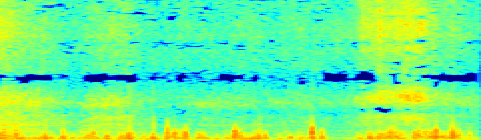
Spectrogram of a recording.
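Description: Wind buffeting the microphone in uneven gusts, a rumbling rush that rises and falls irregularly.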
